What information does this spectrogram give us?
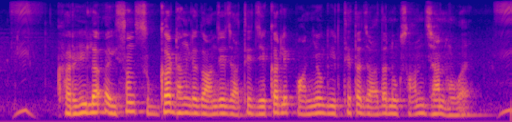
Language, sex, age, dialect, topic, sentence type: Chhattisgarhi, male, 18-24, Central, agriculture, statement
